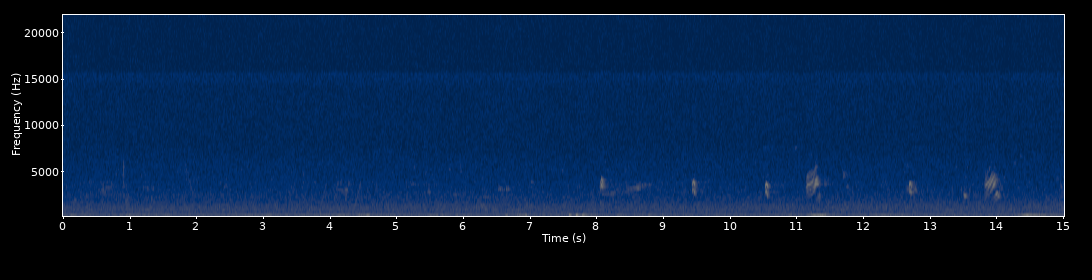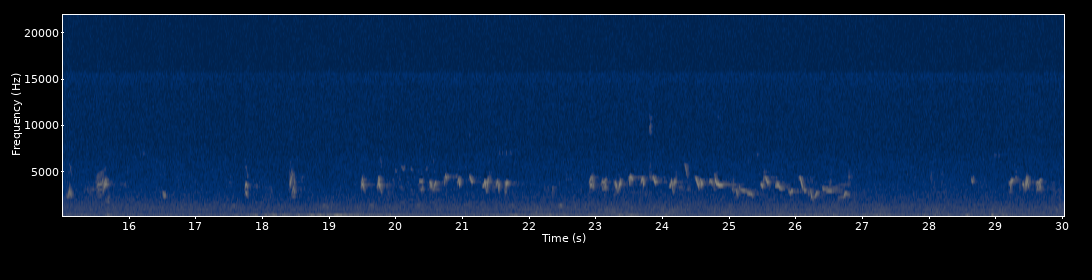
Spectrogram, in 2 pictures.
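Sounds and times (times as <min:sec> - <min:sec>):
bird chirping: 0:12.6 - 0:14.2, 0:15.0 - 0:15.9, 0:17.6 - 0:27.0, 0:28.5 - 0:30.0.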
